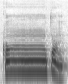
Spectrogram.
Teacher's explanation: Ayrimlarda ku degandagi zamma holatda labimiz qolib, kuntum bo'lib ixfo qilinish holatlari bor.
